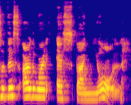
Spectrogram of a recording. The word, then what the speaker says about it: español: letter in yay M yay in Spanish is similar to the sound of the n Y in our English word Canyon examples of this are the word español español which means Spanish yo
